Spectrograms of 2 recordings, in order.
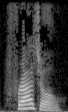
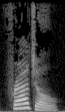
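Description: The two takes are said the same way.

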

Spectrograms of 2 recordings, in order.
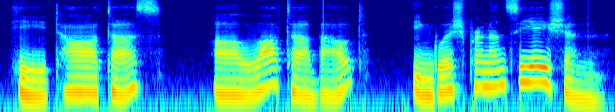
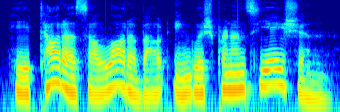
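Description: First: The sentence is said at a slow pace. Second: The sentence is said at a fast pace. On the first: "Start slowly, like this" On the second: "Then, slowly speed up"

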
